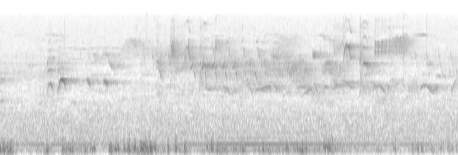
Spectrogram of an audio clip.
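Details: Song thrush singing: varied sharp whistled notes and short trilled phrases, some repeated, over a steady low hum and faint rustling.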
